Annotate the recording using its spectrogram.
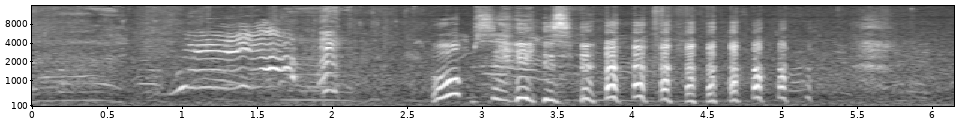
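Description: A young girl shrieks and laughs in quick bursts close by.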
